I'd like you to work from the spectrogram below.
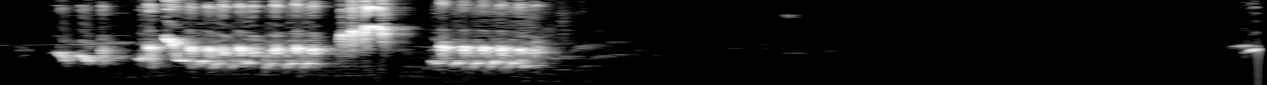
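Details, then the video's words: Male white-rumped shama calling a female, pouring out two dense bursts of rich, fast warbling whistles and chatter, followed by silence and a final short note. "SUARA KICAU BURUNG MURAI BATU JANTAN MEMANGGIL BETINA"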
